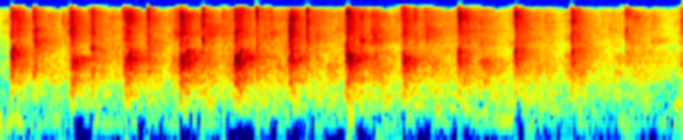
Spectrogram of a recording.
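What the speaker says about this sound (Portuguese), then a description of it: "Uma salva de palmas aí para o Toninho" A small audience gives a round of applause during a plenary session in Osasco, with distinct, moderately loud hand claps in a steady, slightly loose rhythm, no voices over it.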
